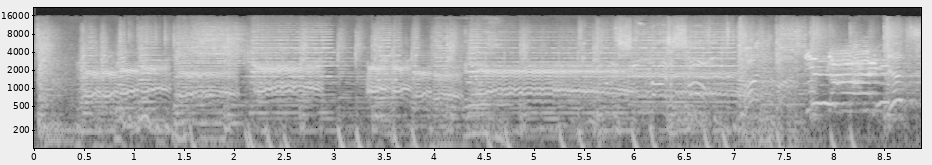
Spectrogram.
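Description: Goats bleat loudly and repeatedly, many overlapping wavering cries packed close together over a busy, continuous musical backing that runs the whole way through.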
